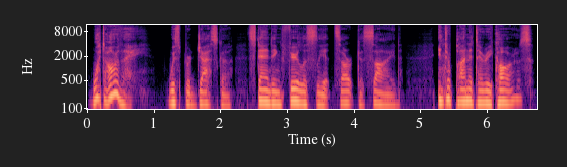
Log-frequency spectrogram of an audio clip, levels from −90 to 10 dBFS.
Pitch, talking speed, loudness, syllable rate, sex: 135 Hz, 105 wpm, -18 LUFS, 4.6 syllables/s, male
